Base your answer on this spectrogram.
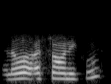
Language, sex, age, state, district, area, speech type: Kashmiri, female, 30-45, Jammu and Kashmir, Kupwara, rural, conversation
